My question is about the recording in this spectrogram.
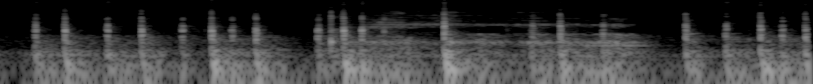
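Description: Stylus tapping and scratching on a tablet screen during handwriting: irregular light clicks, several a second.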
